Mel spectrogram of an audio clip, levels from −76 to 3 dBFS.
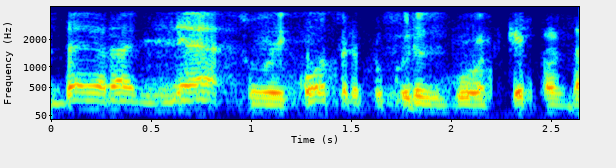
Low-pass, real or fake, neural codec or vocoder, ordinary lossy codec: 3.6 kHz; fake; vocoder, 44.1 kHz, 128 mel bands, Pupu-Vocoder; AAC, 16 kbps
